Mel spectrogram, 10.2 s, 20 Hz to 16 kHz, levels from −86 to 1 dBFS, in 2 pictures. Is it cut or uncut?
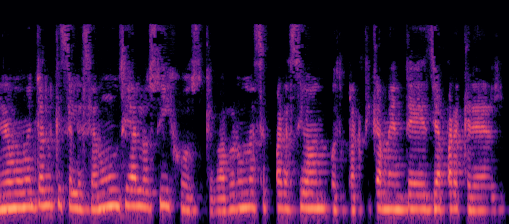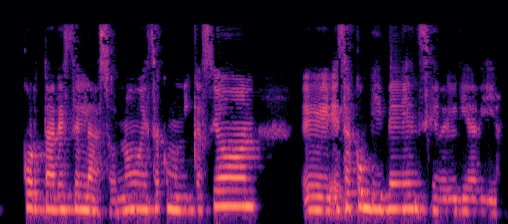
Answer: uncut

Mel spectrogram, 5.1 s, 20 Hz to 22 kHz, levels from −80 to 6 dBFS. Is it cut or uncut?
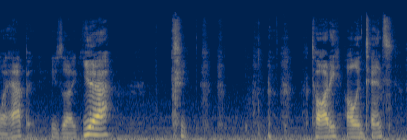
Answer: uncut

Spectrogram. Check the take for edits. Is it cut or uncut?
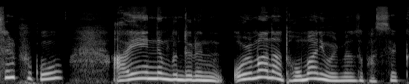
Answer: cut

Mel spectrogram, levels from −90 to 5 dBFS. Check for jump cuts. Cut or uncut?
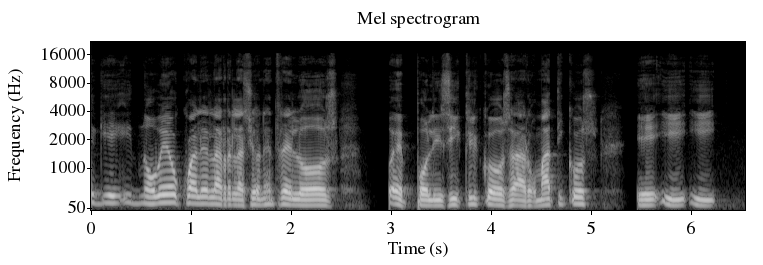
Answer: uncut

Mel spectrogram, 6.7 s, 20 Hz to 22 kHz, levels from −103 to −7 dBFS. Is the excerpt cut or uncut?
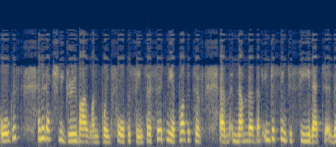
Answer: uncut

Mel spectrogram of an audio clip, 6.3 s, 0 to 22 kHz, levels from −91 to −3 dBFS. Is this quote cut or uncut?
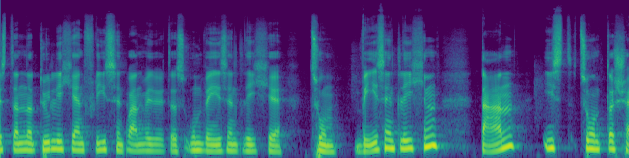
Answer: cut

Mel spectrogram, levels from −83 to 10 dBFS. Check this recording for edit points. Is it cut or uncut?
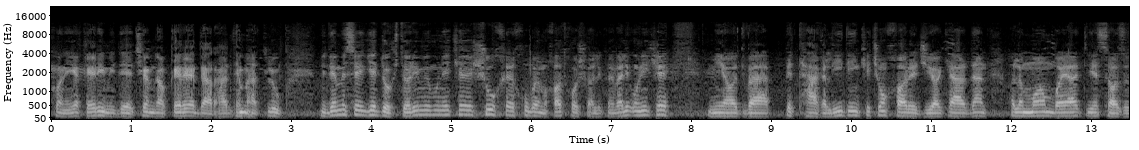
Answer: uncut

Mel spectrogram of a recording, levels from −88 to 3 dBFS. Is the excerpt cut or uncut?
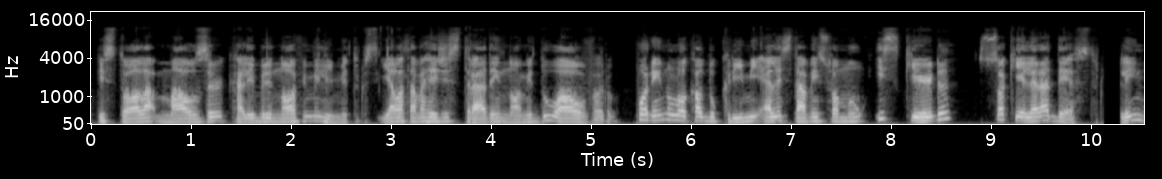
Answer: uncut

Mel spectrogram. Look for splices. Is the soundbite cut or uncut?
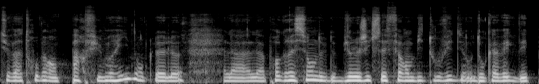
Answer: cut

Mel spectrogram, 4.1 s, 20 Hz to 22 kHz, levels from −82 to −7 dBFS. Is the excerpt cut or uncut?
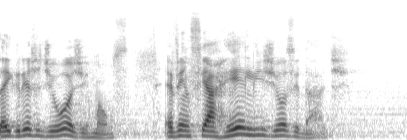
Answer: uncut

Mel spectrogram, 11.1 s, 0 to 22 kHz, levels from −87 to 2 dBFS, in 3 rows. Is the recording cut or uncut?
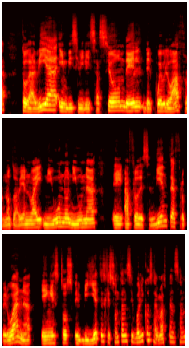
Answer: cut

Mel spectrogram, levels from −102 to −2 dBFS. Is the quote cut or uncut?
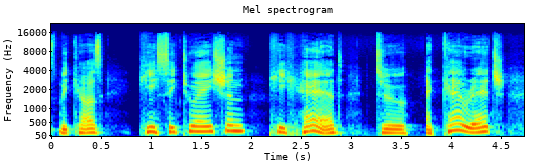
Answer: cut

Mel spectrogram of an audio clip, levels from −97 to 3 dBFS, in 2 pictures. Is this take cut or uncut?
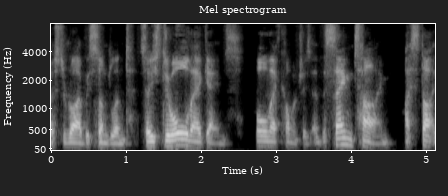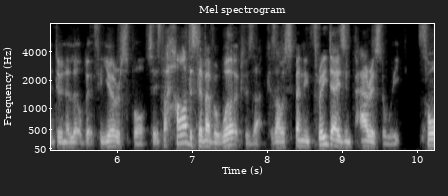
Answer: uncut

